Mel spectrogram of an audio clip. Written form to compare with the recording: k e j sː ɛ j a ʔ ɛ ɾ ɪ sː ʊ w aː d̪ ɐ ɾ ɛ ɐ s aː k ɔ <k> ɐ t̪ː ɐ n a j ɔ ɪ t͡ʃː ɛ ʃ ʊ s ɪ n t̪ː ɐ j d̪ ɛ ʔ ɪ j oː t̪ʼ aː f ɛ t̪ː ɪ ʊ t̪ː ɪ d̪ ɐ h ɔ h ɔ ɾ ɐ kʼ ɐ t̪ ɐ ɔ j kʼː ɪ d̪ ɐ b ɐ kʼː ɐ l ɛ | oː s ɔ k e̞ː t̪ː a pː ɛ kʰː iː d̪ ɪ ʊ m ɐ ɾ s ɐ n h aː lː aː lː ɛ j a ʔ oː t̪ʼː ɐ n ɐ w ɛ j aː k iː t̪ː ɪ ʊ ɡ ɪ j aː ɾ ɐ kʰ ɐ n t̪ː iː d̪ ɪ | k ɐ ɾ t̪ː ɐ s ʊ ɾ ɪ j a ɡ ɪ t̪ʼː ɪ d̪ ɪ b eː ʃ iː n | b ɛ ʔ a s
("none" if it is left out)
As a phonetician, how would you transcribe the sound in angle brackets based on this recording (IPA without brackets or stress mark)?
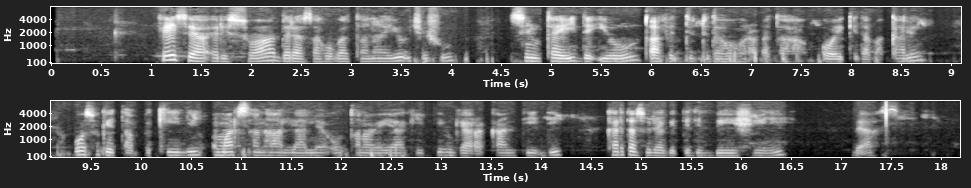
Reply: ɡ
